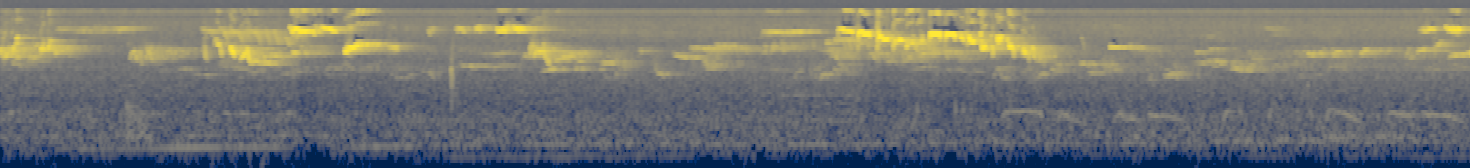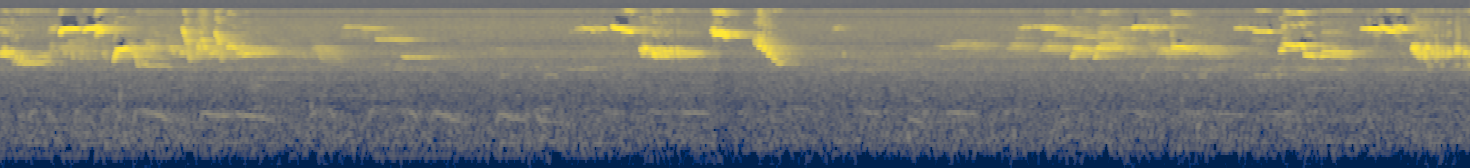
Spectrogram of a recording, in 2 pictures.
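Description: Birds chirping and singing: clusters of quick, high calls with short falling sweeps, coming in bursts every few seconds.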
